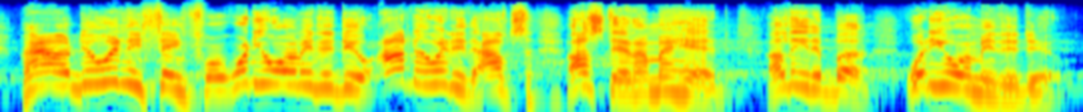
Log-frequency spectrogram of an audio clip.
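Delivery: high, loud, fast eager plea; eager new believer. Acted. New convert begging Jesus for a task, high eager gush.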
